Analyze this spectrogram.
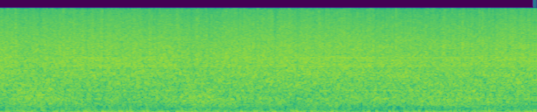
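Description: Loud, steady helicopter noise at the open cabin door during a hover: rotor and engine din with rushing wind, and a faint steady high whine above it.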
